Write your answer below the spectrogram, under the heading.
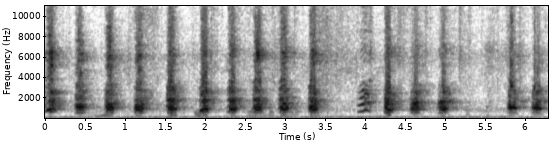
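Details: Pack of hunting dogs chasing wild boar through bushes, barking steadily about three times per second, sharp yelps with a short whine mixed in, little else heard.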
